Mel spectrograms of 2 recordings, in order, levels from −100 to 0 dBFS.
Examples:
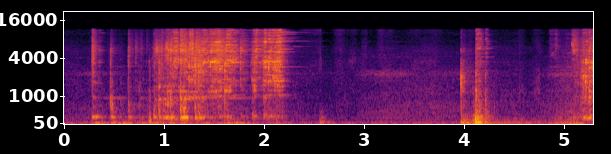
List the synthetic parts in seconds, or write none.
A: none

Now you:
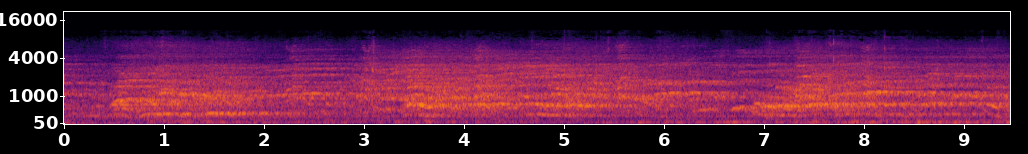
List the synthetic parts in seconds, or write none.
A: 0.0-9.5 (vocoder, BigVGAN v2)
